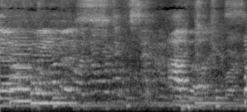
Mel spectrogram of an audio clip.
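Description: A voice singing held, stepping notes live over guitar accompaniment.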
